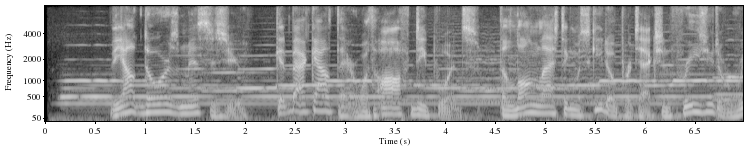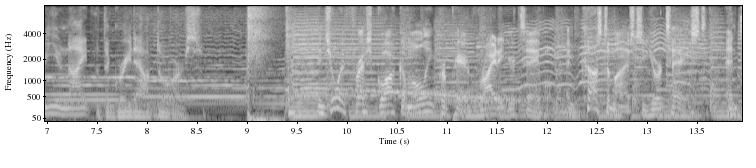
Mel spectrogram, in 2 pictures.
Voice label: commercial

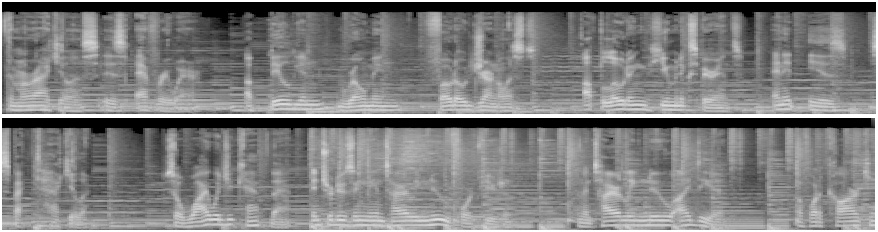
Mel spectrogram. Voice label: Commercial

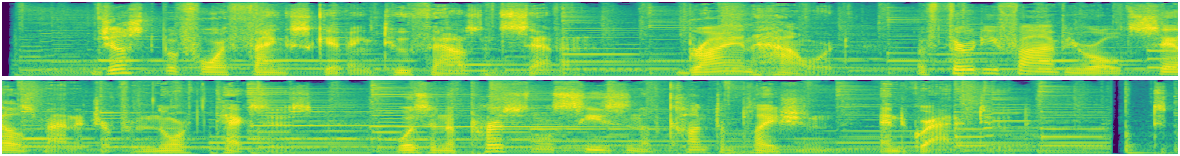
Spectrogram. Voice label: Narr

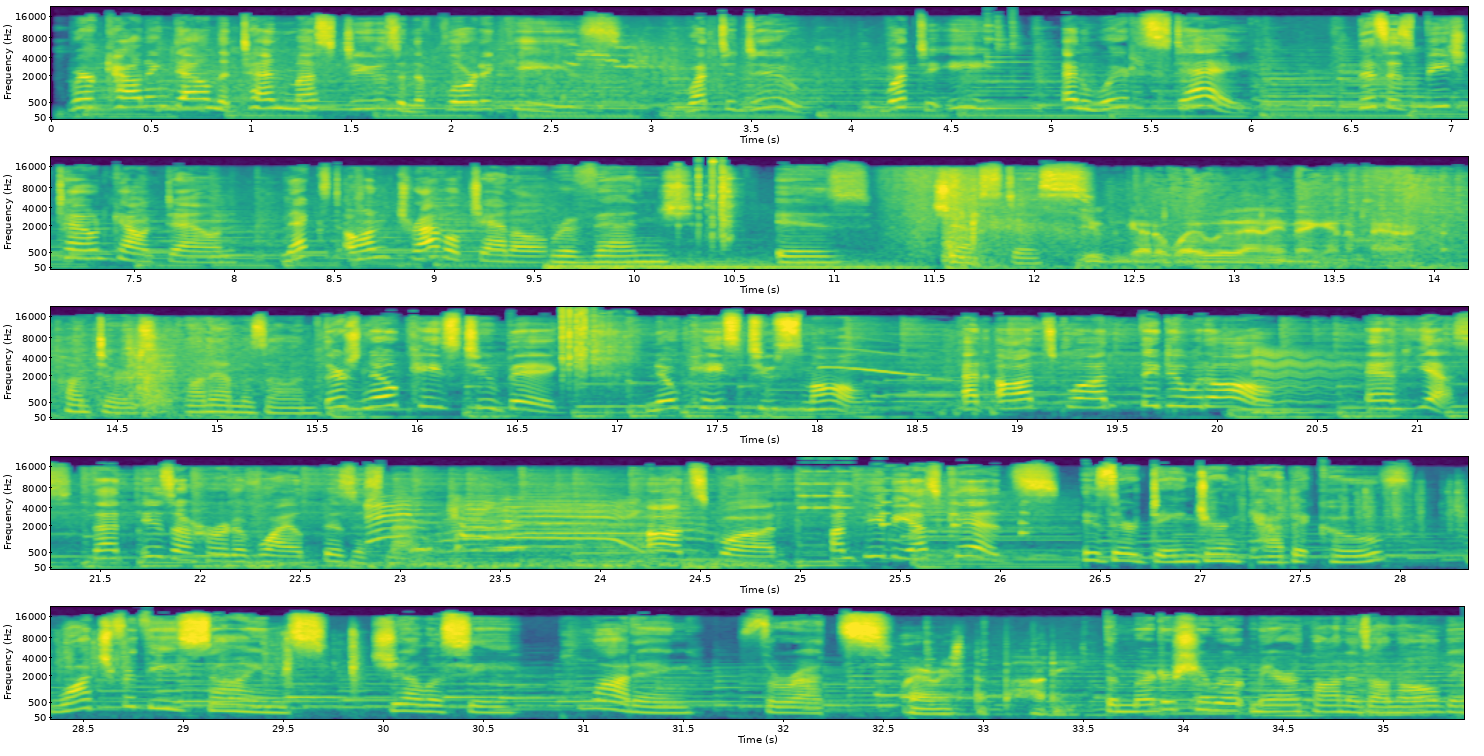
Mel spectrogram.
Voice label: Promo

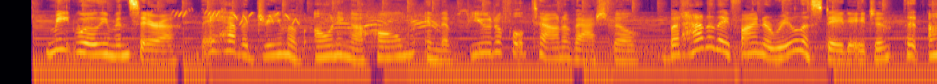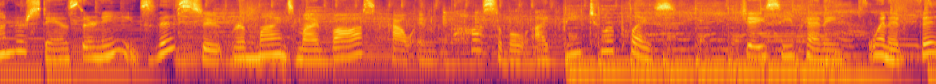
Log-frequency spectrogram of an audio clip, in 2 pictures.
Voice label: COMMERCIAL

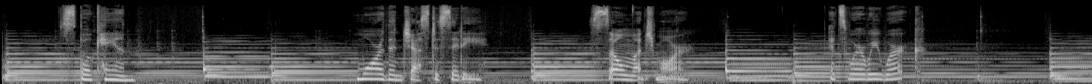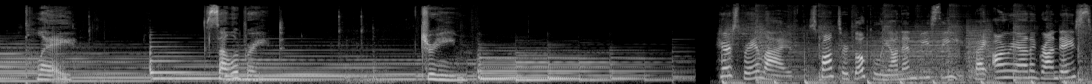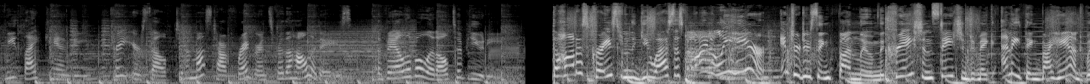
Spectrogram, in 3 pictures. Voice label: Commercial

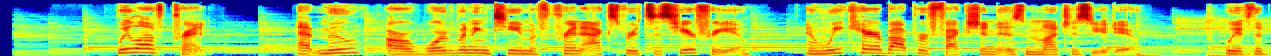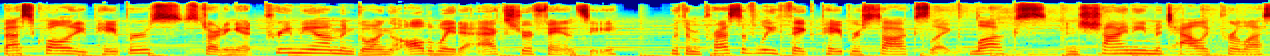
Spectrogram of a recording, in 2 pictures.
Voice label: Corporate

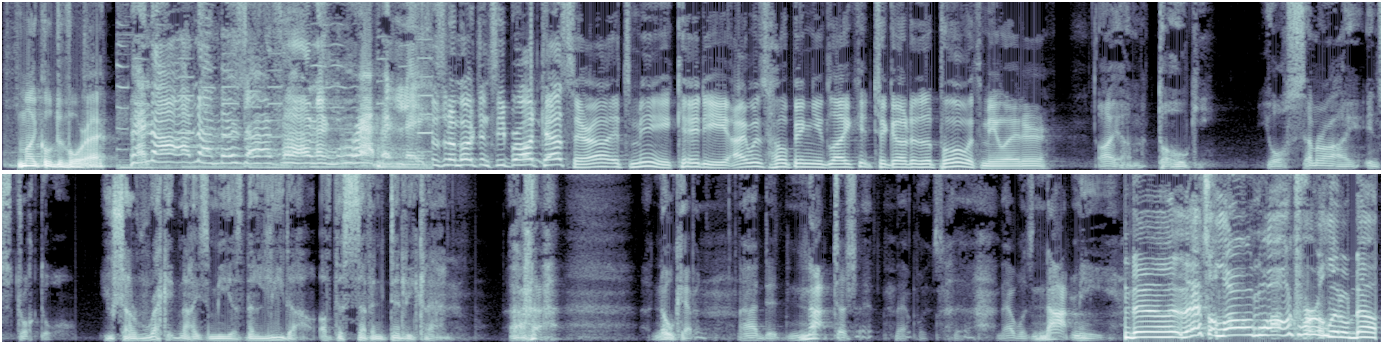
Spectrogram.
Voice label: Animation

